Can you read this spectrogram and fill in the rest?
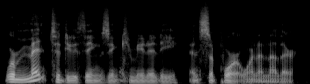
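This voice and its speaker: Guy podcast host chatting with a guest, pretty deep voice, very dry sound. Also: lively intonation, fast talker, creaky, dry recording. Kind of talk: conversational interviewing.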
